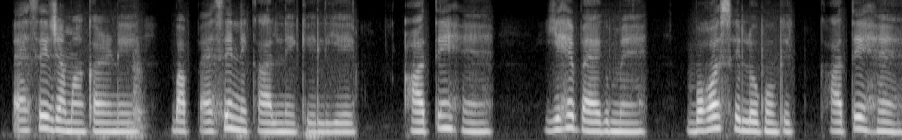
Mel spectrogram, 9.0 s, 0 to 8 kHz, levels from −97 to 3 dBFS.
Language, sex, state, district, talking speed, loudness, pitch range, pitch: Hindi, female, Uttarakhand, Tehri Garhwal, 125 wpm, -19 LUFS, 195-220 Hz, 200 Hz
